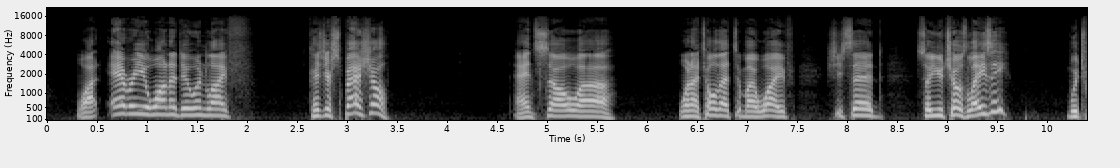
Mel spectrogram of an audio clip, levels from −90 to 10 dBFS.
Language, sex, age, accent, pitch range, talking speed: English, male, 40-59, American, 150-245 Hz, 155 wpm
